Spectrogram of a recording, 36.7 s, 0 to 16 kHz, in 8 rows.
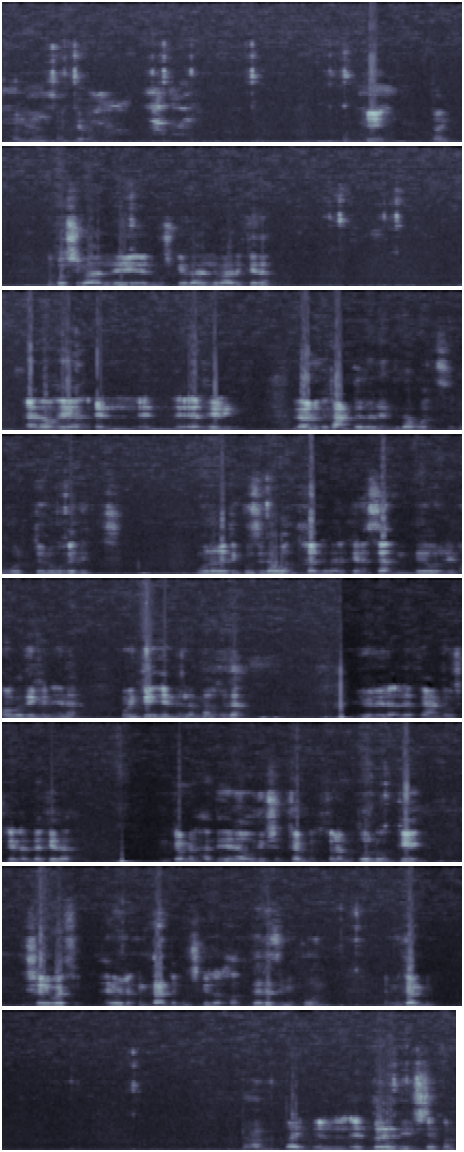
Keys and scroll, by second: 20.9 Delete.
